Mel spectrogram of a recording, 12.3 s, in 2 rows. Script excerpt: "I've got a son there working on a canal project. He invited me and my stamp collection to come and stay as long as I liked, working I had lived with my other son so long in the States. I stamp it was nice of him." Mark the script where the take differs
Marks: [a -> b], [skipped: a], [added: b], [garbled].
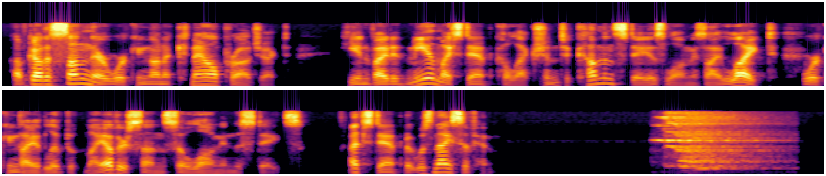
"I've got a son there working on a canal project. He invited me and my stamp collection to come and stay as long as I liked, working I had lived with my other son so long in the States. I stamp it was nice of him."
